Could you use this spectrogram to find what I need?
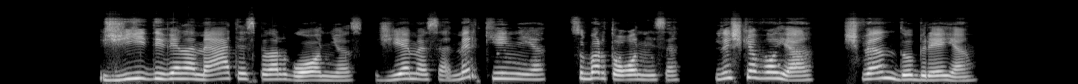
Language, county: Lithuanian, Kaunas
